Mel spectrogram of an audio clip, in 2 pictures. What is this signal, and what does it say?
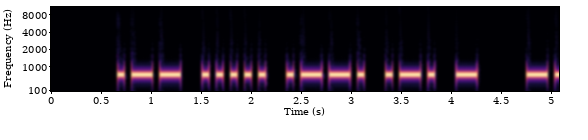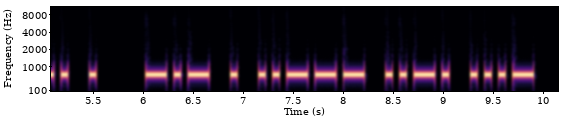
Morse code, heard as a keyed tone, about 17 wpm, 700 Hz. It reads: W5PRT DE KE2FV
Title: USA Callsign DE Callsign - 5 Characters - 17wpm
